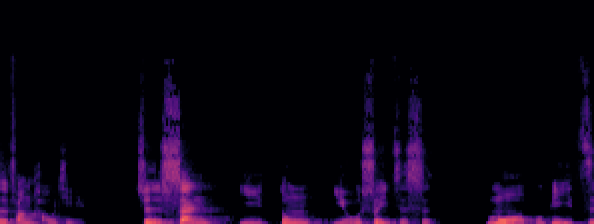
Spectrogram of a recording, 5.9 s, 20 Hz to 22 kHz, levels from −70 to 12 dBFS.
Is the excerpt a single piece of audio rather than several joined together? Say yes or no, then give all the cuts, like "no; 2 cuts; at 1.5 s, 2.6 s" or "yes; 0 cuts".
yes; 0 cuts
